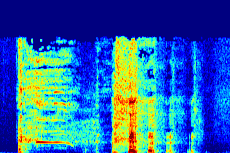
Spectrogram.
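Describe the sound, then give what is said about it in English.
A drawn-out rough cough followed by a quick run of four or five harsher coughing bursts, loud, with no talking. “I listened back to one of our episodes from last week, and we started with a lot of coughing.”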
